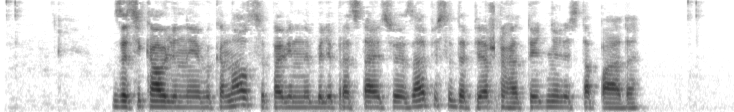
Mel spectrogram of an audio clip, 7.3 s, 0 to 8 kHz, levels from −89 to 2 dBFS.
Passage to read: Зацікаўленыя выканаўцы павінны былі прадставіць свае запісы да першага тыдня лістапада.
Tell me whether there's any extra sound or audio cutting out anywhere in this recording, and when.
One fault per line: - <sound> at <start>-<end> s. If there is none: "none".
- dropout at 4.9-5.0 s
